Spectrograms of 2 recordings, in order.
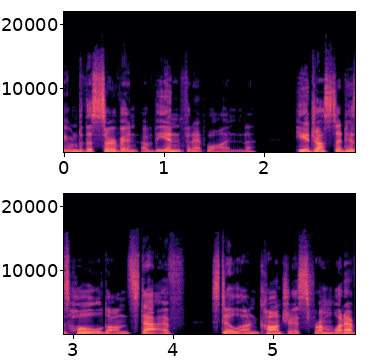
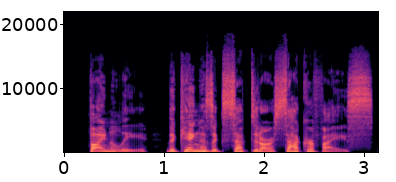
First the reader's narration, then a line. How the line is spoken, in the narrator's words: the servant of the Infinite One exclaimed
